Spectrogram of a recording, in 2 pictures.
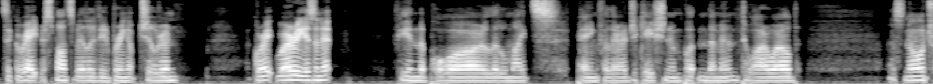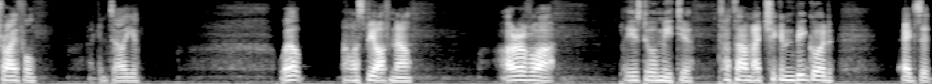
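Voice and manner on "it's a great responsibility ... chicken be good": very low-pitched, doting, proud dad voice. Reading a play aloud, voicing the fly father to the tramp: Ichneumon fly character voice. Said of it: "Enter Ichneumon fly, dragging the corpse of a cricket to its lair. Ichneumon fly. Look, larva, Daddy's bringing you something nice. / Daddy's bringing you something nice".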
